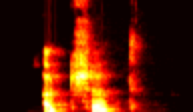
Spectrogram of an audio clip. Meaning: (adjective) 1. unbroken, uninjured, intact 2. whole, complete 3. chaste, virgin; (noun) unbroken rice grain, used in rituals; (proper noun) a male given name, Akshat, from Sanskrit
- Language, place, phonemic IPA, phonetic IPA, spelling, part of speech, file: Hindi, Delhi, /ək.ʂət̪/, [ɐk.ʃɐt̪], अक्षत, adjective / noun / proper noun, LL-Q1568 (hin)-अक्षत.wav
